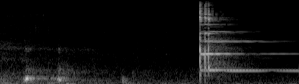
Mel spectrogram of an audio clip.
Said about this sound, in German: Jetzt stoßen wir einmal an.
